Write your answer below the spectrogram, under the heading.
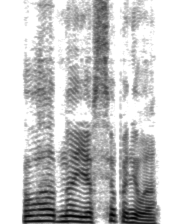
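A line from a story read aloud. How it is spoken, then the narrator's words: Laughing. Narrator (Russian): рассмеялась Круанна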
